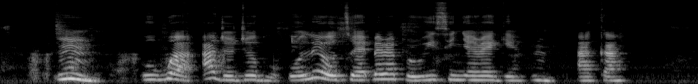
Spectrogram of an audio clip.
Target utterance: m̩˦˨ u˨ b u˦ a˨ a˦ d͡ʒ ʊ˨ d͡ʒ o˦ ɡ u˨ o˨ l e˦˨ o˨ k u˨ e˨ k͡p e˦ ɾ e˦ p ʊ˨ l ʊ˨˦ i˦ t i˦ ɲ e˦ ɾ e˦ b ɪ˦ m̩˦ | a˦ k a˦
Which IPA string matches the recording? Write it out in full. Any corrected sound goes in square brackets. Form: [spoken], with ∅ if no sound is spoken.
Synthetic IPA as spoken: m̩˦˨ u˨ [ɡ͡b] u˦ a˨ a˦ d͡ʒ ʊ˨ d͡ʒ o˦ [b] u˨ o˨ l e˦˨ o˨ [t] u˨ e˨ k͡p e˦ ɾ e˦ p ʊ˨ [ɾ] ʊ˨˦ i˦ [s] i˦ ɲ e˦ ɾ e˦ [ɡ] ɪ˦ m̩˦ | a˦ k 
